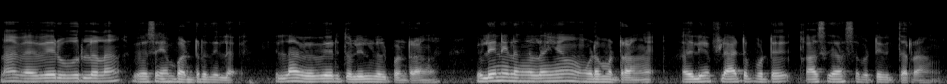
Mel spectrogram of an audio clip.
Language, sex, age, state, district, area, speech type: Tamil, male, 18-30, Tamil Nadu, Nagapattinam, rural, spontaneous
